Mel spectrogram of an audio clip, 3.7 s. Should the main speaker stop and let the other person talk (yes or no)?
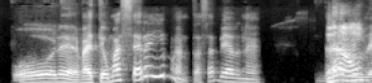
no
